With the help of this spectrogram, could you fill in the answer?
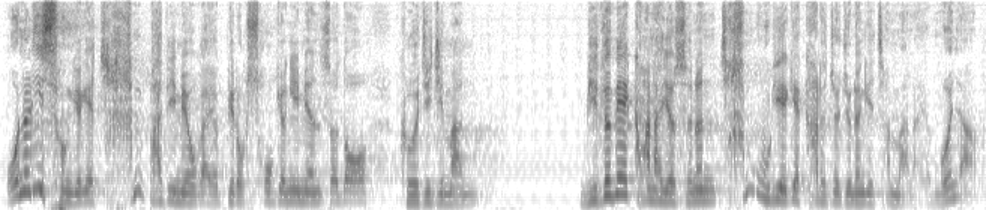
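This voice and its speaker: A middle-aged male pastor preaching a sermon in a church sanctuary, his voice set a little high for a man. He swings between loud, rising calls and soft, low asides. The sound rings with a long hall reverb. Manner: preaching with rising shouts and sudden quiet drops.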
